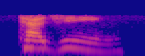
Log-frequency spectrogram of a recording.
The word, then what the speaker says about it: tajine: Tajine.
